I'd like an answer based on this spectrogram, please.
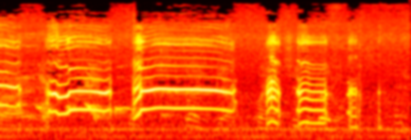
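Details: An Alaskan Malamute puppy about a week and a half old howls in high, wavering notes, one long drawn-out cry followed by short yips; the owner thinks the puppies are hungry.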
